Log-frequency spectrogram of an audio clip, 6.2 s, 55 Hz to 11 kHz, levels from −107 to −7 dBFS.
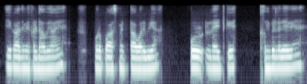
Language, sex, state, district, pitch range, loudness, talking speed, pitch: Hindi, male, Uttar Pradesh, Saharanpur, 150-160 Hz, -15 LUFS, 175 wpm, 155 Hz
